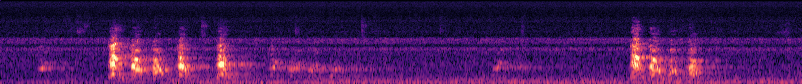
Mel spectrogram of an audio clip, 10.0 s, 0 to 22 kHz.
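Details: Barking dog recorded 2/6/2024 at 6:02 pm, giving a soft lead-in bark and then a rapid burst of four barks, a long pause with a faint yelp, and another quick cluster of three barks.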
